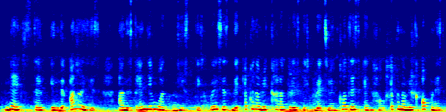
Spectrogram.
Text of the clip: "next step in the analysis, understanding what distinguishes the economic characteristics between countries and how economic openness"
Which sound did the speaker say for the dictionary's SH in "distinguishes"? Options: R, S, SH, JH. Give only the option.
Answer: S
